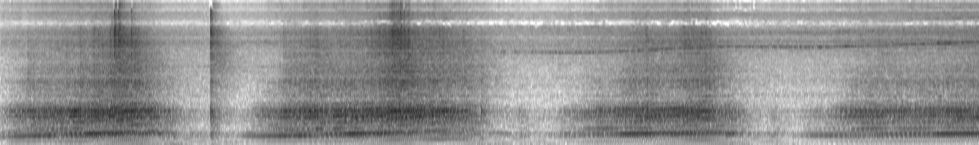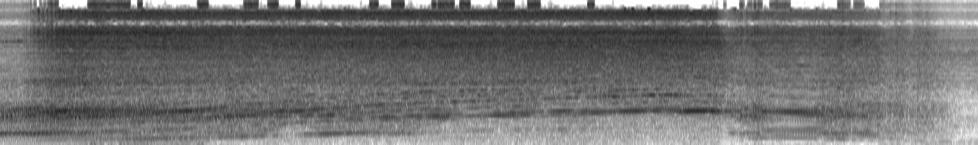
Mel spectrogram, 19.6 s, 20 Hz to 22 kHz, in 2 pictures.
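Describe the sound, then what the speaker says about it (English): A 2017 Ford Mustang GT350 V8 with a Whipple 10 psi supercharger and long-tube stainless headers revs on a dyno: several sharp blips, then a long loud pull rising in pitch with supercharger whine, close and alone. "Check out this dyno pull."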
